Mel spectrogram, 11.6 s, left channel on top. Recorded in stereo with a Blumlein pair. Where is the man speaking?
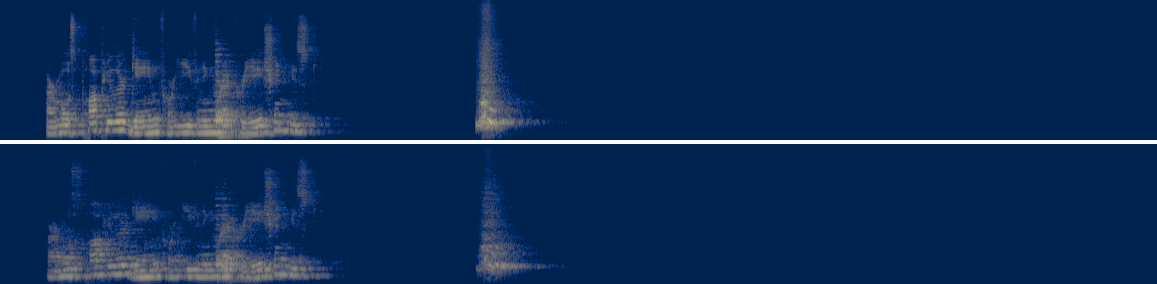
45° left, 3 m; by 3.1 s 10° left, 3.5 m.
